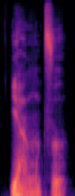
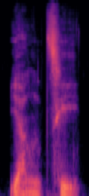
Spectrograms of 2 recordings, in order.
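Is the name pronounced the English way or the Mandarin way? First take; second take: Mandarin; English. First: The name is said with a Mandarin pronunciation. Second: The name is said with an English pronunciation.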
